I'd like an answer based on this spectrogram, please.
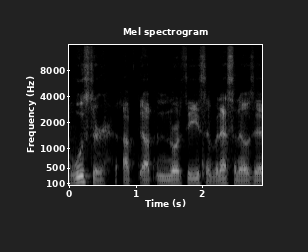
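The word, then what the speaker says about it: Worcester: one of those things it's kind of like woster up up in the Northeast and Vanessa knows this and it's not spelled like Worster when they spell wer up there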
